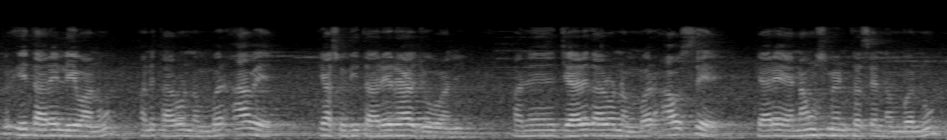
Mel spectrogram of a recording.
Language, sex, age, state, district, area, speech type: Gujarati, male, 60+, Gujarat, Surat, urban, spontaneous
